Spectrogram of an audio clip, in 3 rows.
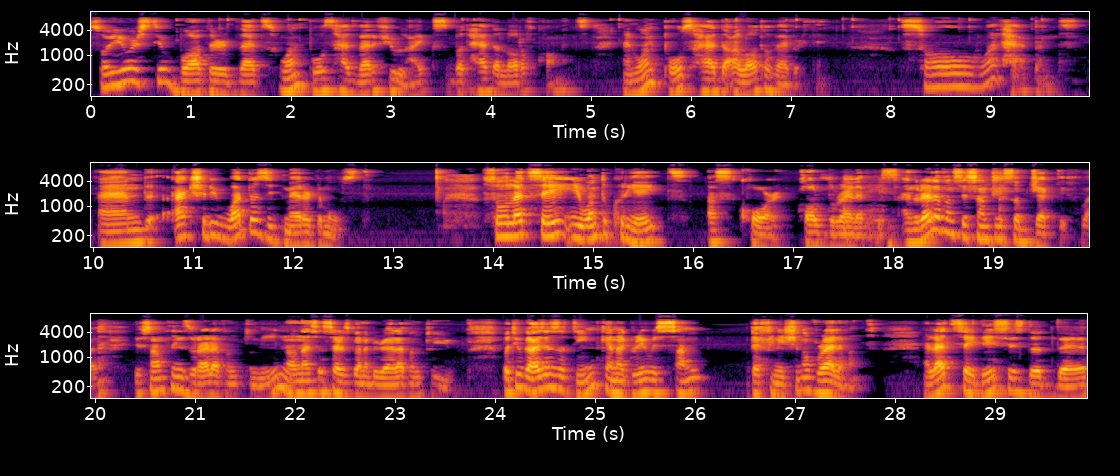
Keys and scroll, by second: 29.2-29.9 typing.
